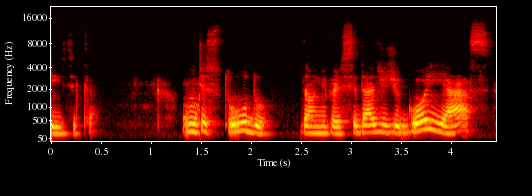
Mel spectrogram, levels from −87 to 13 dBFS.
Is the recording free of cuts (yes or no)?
no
